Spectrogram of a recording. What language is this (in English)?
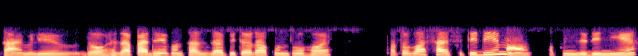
Assamese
